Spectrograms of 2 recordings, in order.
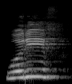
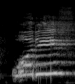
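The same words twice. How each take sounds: First: Said in the usual way. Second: Higher worried what if. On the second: Shown as a demonstration. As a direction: push "what if" up in alarm. Phrase repeated higher.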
